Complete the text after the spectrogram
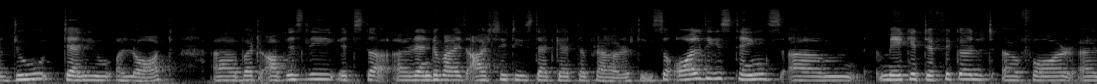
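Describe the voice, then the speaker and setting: A woman's voice: mid-range voice, a little mellow. A woman speaking as a panelist in an online meeting, hesitant and full of fillers.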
